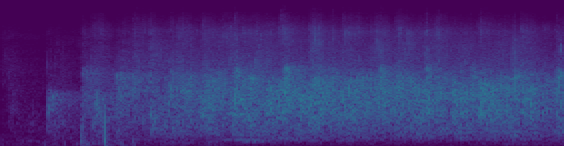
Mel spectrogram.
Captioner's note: crowd applauds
